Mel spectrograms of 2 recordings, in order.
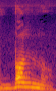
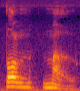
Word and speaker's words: bon mot: say bomb or or bond mo notice mo mo T in French the final consonant is silent so I'd say mo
